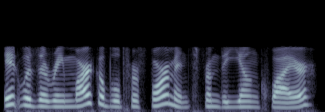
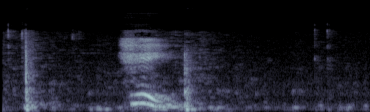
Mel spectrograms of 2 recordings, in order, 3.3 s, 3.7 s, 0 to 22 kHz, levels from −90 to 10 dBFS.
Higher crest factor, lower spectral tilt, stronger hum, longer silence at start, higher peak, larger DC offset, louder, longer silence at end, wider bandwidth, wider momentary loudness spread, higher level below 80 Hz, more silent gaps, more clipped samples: about the same, 18 dB vs 22 dB; first, -9.5 dB/octave vs -5.5 dB/octave; neither; second, 0.05 s vs 0.2 s; about the same, -4 dBFS vs -6 dBFS; neither; about the same, -21 LUFS vs -23 LUFS; about the same, 0.15 s vs 0.2 s; second, 4 kHz vs 7.8 kHz; second, 9 LU vs 26 LU; about the same, -56 dBFS vs -58 dBFS; neither; neither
